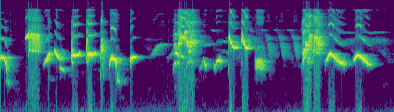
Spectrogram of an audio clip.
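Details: Vigorous singing by an Asian pied starling, meant to prompt other starlings to respond. Dense, varied whistles and slurred notes come in quick bursts, broken by a few loud harsh squawks.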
